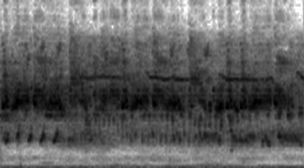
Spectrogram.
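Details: Swiftlet calls played as a lure for swiftlet farming in Indonesia: a dense, unbroken mass of high, shrill chirps and twitters with a fast, uneven rhythm. No other sounds.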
